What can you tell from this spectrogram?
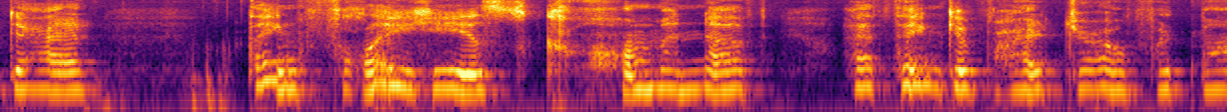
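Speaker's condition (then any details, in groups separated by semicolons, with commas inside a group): Brain injury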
